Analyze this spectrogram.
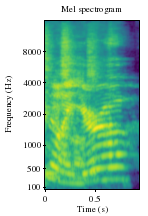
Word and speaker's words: gyro: for my fries actually euro once and yes that is the proper way to say not gyro that's right that's right i put a g in front of it right because the english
